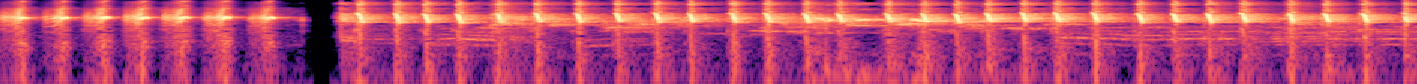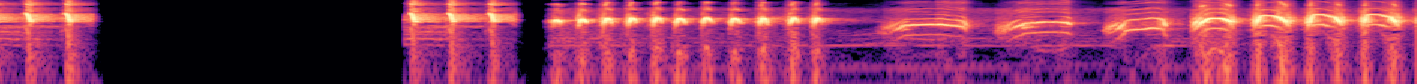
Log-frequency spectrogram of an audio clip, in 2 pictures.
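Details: Coarse bird song meant to teach caged and competition songbirds: long fast buzzy trills of high repeated notes, a pause, another short trill, then slurred looping whistles and upswept chirps.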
